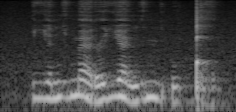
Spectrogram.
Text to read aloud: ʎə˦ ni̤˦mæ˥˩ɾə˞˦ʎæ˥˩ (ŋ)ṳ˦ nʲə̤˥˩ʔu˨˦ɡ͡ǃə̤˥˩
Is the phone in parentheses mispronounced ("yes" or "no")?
no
